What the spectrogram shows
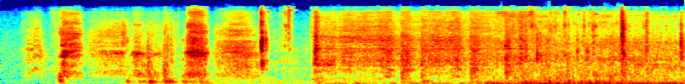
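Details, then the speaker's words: Stock Toyota Starlet with a cheap head gasket, injector plug already off: uneven, lopsided cranking before it catches and runs rough; low compression from a head gasket blown between cylinders. "listen to that, you can already hear it's low on comp."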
